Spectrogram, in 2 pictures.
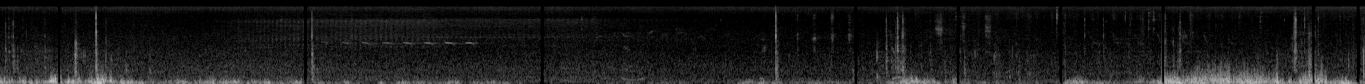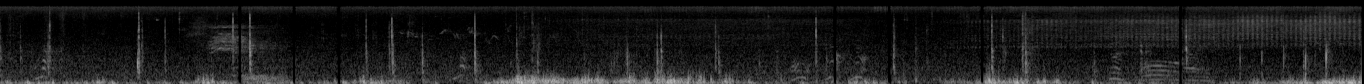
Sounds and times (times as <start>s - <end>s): Speech: 6.2s - 6.5s, 24.7s - 25.8s
Clip-clop: 7.6s - 16.3s, 17.2s - 27.2s.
